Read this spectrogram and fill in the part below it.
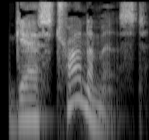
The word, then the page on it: gastronomist: British English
